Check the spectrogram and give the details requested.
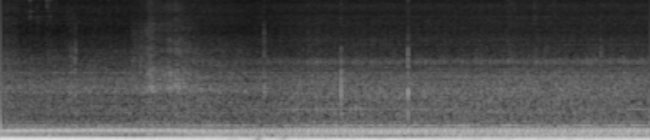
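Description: Honda CRX four-cylinder engine idling steadily just after a cold start on its newly fitted fuel pump, heard from inside the cabin. The idle dips briefly about two and a half seconds in.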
